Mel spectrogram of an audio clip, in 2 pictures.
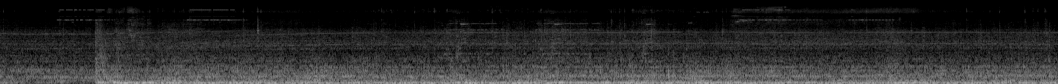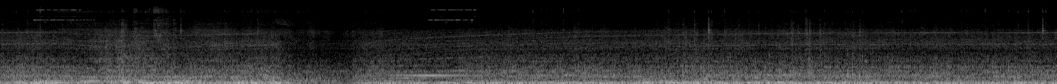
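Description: A truck engine rumbles steadily as it drives along.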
